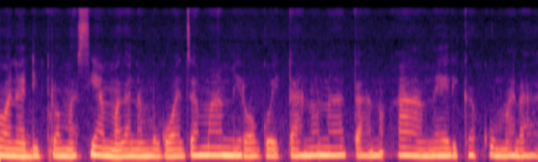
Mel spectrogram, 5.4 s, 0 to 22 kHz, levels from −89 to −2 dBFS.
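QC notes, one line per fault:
No faults found in this clip.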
